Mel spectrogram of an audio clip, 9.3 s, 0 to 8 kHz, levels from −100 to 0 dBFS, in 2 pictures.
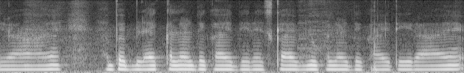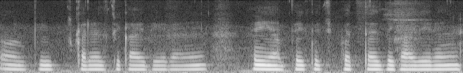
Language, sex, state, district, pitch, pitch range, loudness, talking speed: Hindi, male, Maharashtra, Dhule, 165 Hz, 160-170 Hz, -16 LUFS, 225 wpm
